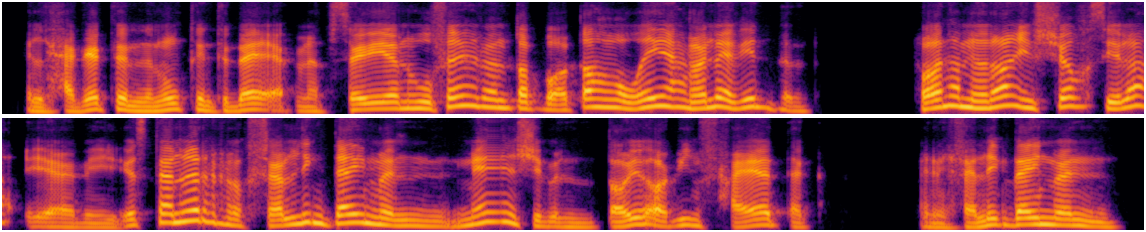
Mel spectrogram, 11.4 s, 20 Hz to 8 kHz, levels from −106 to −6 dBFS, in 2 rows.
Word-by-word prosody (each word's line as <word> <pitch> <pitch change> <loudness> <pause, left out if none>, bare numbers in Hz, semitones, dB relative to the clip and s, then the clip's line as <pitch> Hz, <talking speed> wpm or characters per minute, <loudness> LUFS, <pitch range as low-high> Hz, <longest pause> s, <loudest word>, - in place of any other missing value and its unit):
الحاجات - - -1
اللي 115 -1 +1
ممكن 145 0 -2
تضايقك 130 +2 0
نفسيًا، 150 - +1
وفعلًا 210 +4 0
طبّقتها 185 +4 +1
وهي 210 +8 +3
عملية 210 0 +2
جدًا. 180 - -4 0.5
فأنا 200 +9 +4
من 220 - +4
رأيي 225 +5 +3
الشخصي 220 -2 -2
لأ 240 +5 -1
يعني 110 0 -5
استمر، 230 - +1
خليك 170 +12 0
دايمًا 210 -3 +3 0.3
ماشي 200 - -2
بالطريقة 120 +5 -1
دي 155 +3 -5
في - - -17
حياتَك، 155 -10 0 0.5
يعني 110 -4 -8
خليك 165 - -1
دايمًا 160 -8 +2
170 Hz, 140 wpm, -23 LUFS, 140-215 Hz, 0.5 s, فأنا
